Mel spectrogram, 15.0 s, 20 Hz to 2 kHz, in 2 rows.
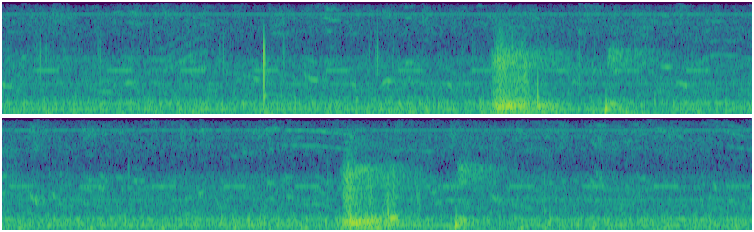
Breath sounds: Inhalation: 4.90-5.75 s, 10.89-11.75 s
Exhalation: 5.98-6.83 s, 12.05-12.90 s

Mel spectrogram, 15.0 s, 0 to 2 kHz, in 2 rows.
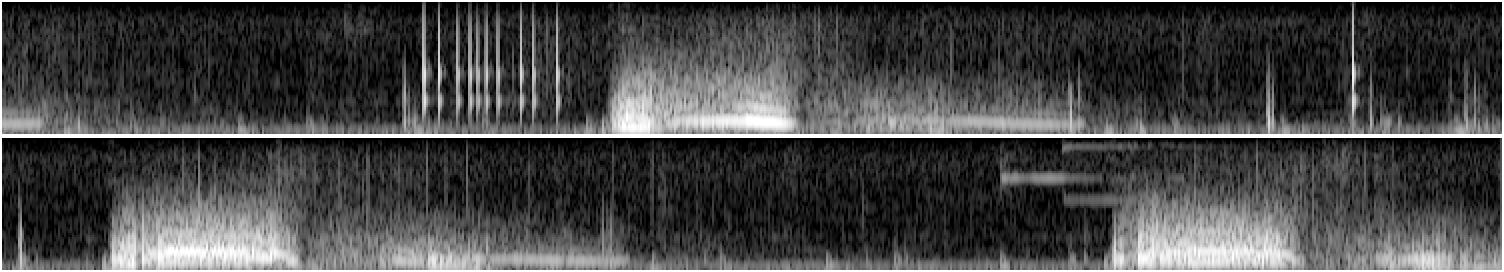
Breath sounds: Inhalation: 2.97-4.00 s, 7.99-9.02 s, 13.05-14.07 s
Exhalation: 4.06-5.48 s, 9.10-10.72 s, 14.11-15.00 s
Wheeze: 3.21-4.00 s, 4.32-5.48 s, 7.99-9.02 s, 9.38-10.72 s, 13.05-14.07 s, 14.11-15.00 s

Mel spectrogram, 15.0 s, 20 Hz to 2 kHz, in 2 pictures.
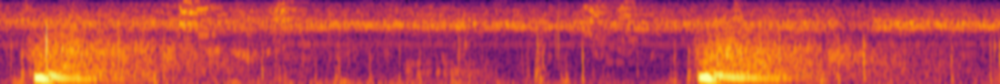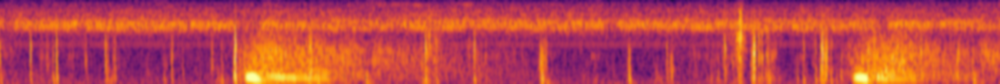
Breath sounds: Inhalation: 0.08-1.18 s, 5.16-6.39 s, 9.28-10.44 s, 13.91-15.00 s
Exhalation: 1.18-2.31 s, 6.39-7.55 s, 10.44-11.69 s
Rhonchi: 0.10-0.92 s, 5.14-6.03 s, 9.26-10.29 s, 13.91-14.53 s

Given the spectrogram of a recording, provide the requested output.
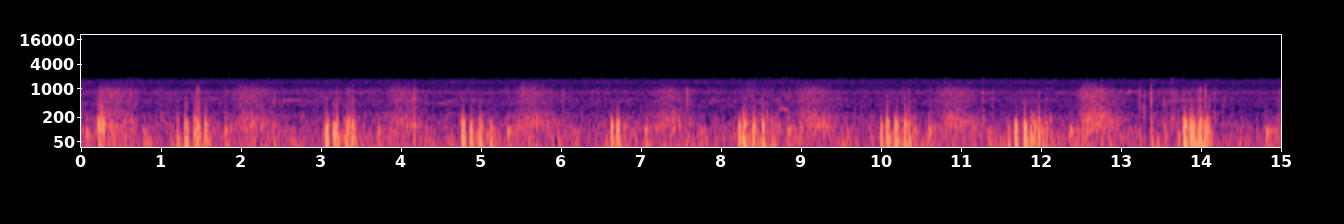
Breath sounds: Inhalation: 0.00-1.03 s, 1.75-2.78 s, 3.53-4.56 s, 5.28-6.31 s, 7.07-8.10 s, 8.81-9.85 s, 10.56-11.48 s, 12.33-13.24 s, 14.75-15.00 s
Exhalation: 1.04-1.70 s, 2.82-3.49 s, 4.59-5.25 s, 6.39-7.06 s, 8.14-8.81 s, 9.89-10.55 s, 11.60-12.26 s, 13.63-14.30 s
Crackles: 1.04-1.70 s, 2.82-3.49 s, 4.59-5.25 s, 6.39-7.06 s, 8.14-8.81 s, 9.89-10.55 s, 11.60-12.26 s, 13.63-14.30 s

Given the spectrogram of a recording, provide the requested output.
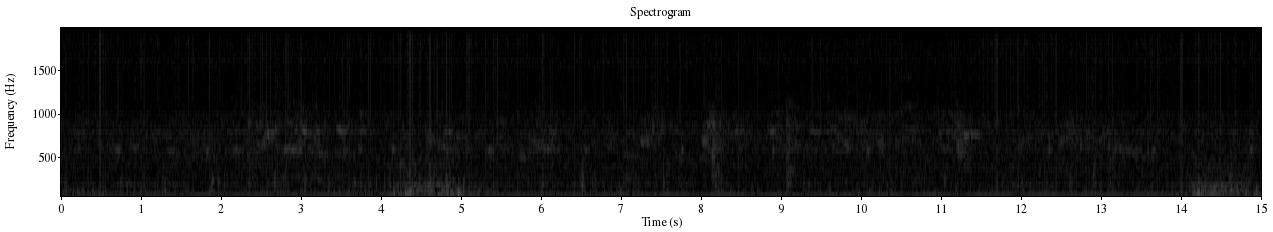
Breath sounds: Inhalation: 4.09-5.07 s, 14.03-15.00 s

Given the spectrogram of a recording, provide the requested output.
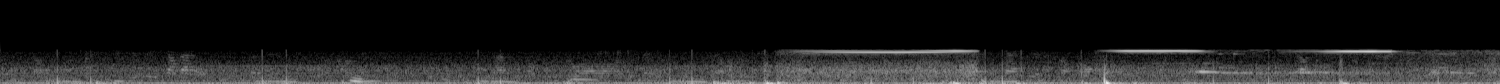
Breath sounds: Wheeze: 3.40-3.85 s, 5.66-6.22 s
Rhonchi: 0.38-0.95 s, 2.47-3.04 s, 4.69-5.26 s, 6.62-7.19 s, 9.77-10.34 s

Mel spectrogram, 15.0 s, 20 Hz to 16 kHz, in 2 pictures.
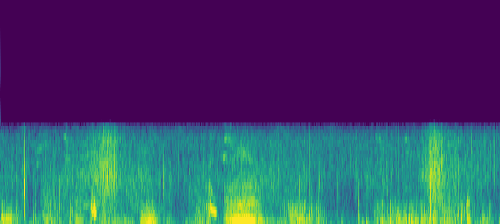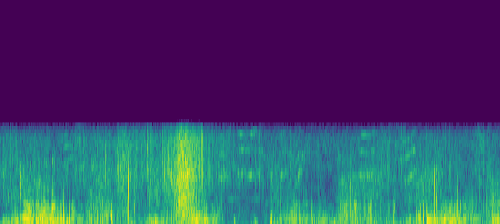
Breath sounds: Exhalation: 3.28-3.98 s
Wheeze: 3.00-3.28 s
Rhonchi: 3.28-3.98 s, 7.72-8.69 s, 13.79-14.76 s

